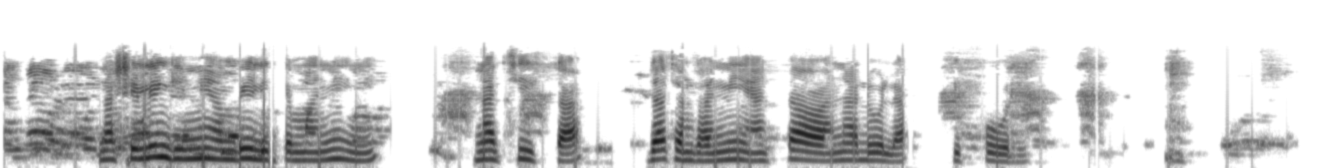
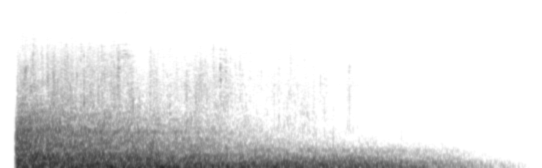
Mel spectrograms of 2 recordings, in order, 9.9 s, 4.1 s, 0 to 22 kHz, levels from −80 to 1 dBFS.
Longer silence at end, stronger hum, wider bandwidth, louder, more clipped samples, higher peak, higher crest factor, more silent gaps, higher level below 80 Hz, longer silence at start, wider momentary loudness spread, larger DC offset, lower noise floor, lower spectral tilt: second, 0.25 s vs 0.7 s; neither; first, 7.4 kHz vs 6.4 kHz; first, -17 LUFS vs -24 LUFS; neither; first, -2 dBFS vs -10 dBFS; about the same, 16 dB vs 12 dB; first, 9.09-9.14 s vs none; second, -54 dBFS vs -26 dBFS; about the same, 0.05 s vs 0.1 s; first, 20 LU vs 14 LU; neither; second, -39 dBFS vs -60 dBFS; second, -5.5 dB/octave vs -10 dB/octave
